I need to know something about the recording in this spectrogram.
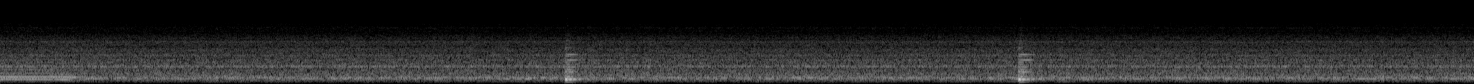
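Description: Electric guitar chord ringing out and fading in the first second, then a steady amplified hiss and hum with a faint lingering tone. Two single soft plucked notes come through, about six and ten seconds in.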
